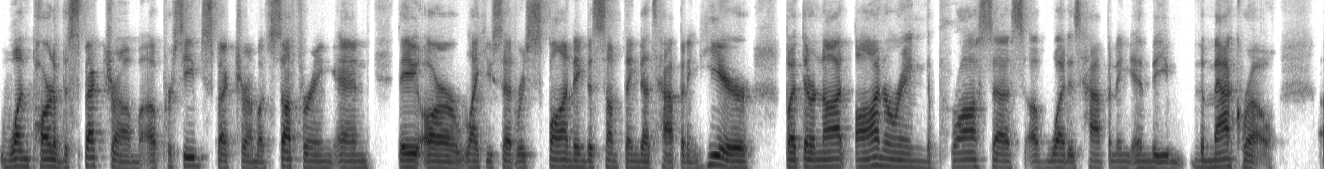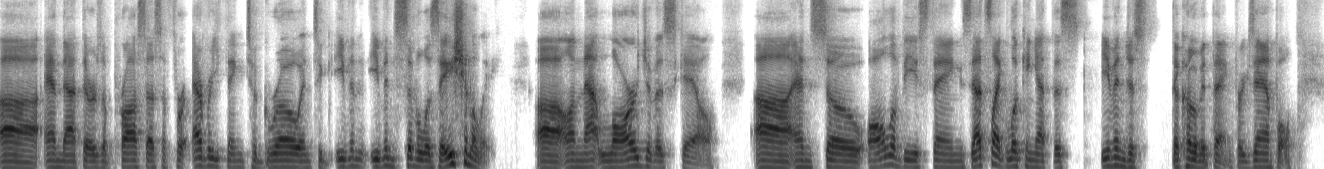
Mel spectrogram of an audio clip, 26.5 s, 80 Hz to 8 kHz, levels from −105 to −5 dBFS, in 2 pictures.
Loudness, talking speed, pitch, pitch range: -24 LUFS, 180 wpm, 115 Hz, 110-125 Hz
